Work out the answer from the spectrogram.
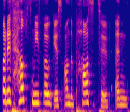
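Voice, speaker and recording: A young woman with a Korean accent, chatting on a casual live stream, animated and laughing often as she reads sample sentences aloud. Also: a little high, moderate pace, clear, resonant tone.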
